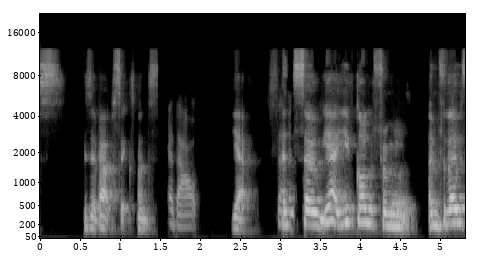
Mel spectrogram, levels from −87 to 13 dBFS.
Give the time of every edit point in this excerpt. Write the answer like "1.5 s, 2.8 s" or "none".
1.5 s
